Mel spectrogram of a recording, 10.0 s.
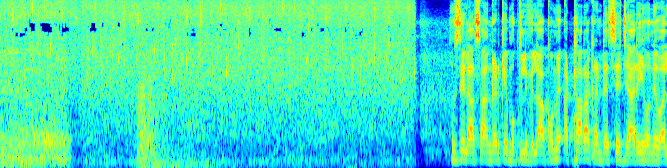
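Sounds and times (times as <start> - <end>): heavy rain pouring on street: 0.0 - 6.3.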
